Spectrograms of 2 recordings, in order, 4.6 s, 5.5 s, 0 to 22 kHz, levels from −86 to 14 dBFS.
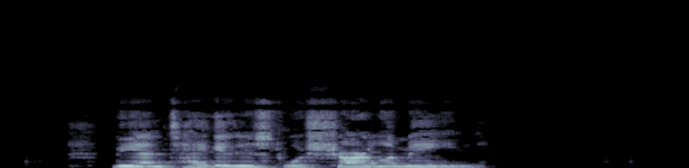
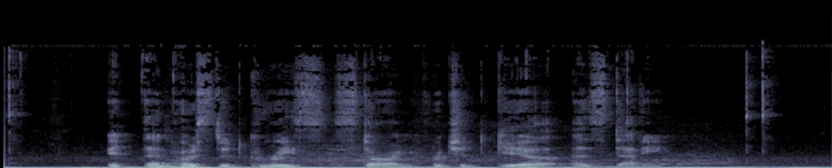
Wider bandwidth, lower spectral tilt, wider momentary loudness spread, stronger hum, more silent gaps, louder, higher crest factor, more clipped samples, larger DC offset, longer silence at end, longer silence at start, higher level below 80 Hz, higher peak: second, 9.2 kHz vs 14.5 kHz; about the same, -5.5 dB/octave vs -6 dB/octave; about the same, 10 LU vs 12 LU; neither; neither; first, -19 LUFS vs -27 LUFS; about the same, 18 dB vs 16 dB; neither; neither; first, 1.4 s vs 0 s; first, 0.75 s vs 0 s; second, -66 dBFS vs -22 dBFS; about the same, -2 dBFS vs -4 dBFS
